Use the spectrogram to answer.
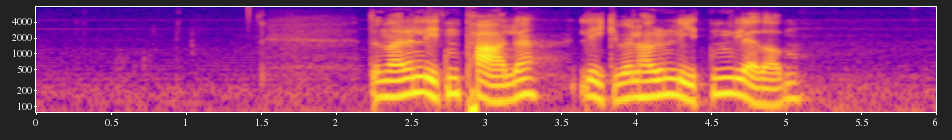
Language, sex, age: Norwegian, male, 21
